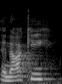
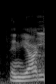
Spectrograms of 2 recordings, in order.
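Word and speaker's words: Iñaki: Inoy, uh, or Inaki? Inyaki? Inyaki Godoy.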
